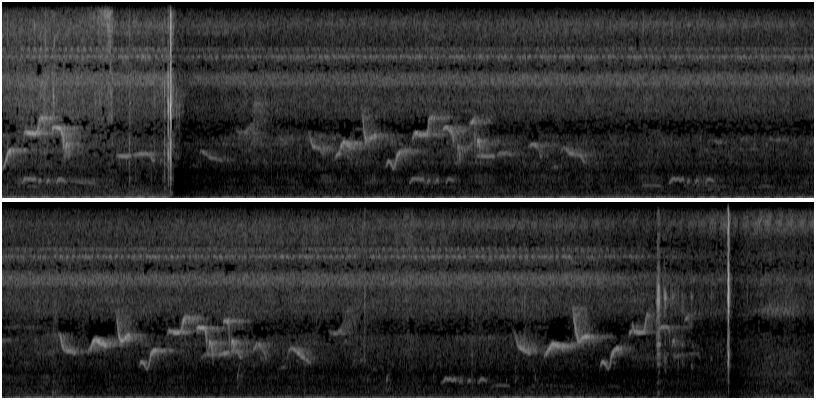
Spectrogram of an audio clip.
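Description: Birds calling outdoors in short, repeated chirps and whistles over faint background noise. A low rumble ends with a click in the first couple of seconds, and there is a sharp click near the end.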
